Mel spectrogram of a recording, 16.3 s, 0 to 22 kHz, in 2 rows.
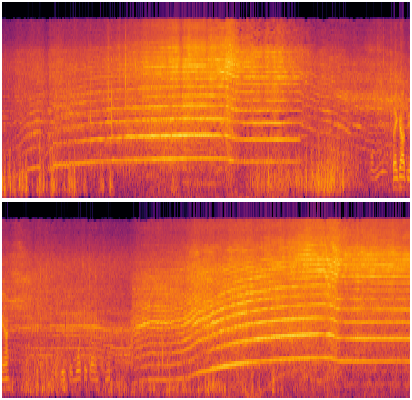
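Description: Modified O.S. .28 nitro engine in an RC car screaming at full throttle on two passes. On each pass the pitch climbs steadily, steps down a little and holds. The second pass starts from low revs about eleven seconds in, after a short lull in which a voice calls out a number.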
